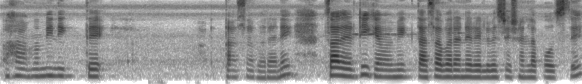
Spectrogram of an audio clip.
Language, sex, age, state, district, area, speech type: Marathi, female, 18-30, Maharashtra, Sindhudurg, rural, spontaneous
